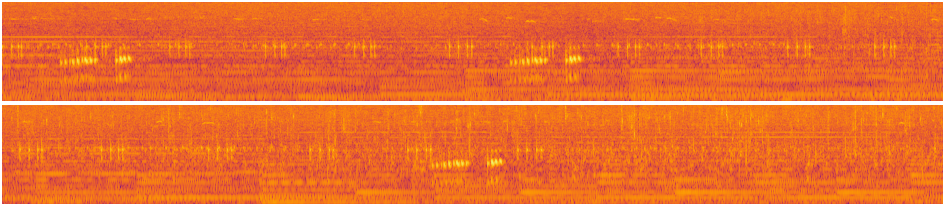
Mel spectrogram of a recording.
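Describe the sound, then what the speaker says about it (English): Giant frogs croak in a dense chorus during an explosive breeding frenzy after heavy rains. Loud, overlapping calls drone steadily throughout, with sharper croaks bursting out every couple of seconds. "this giant frog emerges from the hard-packed earth to engage in an explosive breeding frenzy"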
